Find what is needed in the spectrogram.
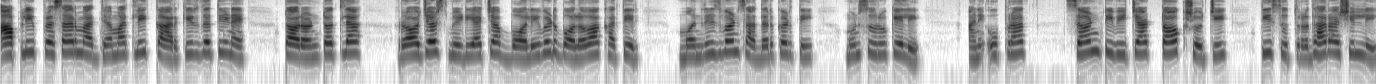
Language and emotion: Goan Konkani, neutral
